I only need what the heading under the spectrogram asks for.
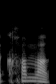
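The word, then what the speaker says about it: comma: 램 말하고 바라봐야 된다 그런데 영어에서는 자음이 2개 겹치게 되면 아름이 좀 약해 집니다 그래서 애마 그 다음에 컨 말하고 하는 것이 아니라 커마 그렇게 발음 해요 그래서 때마다 고한다 해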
